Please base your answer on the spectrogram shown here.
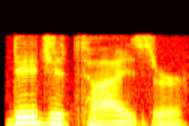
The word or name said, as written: digitizer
